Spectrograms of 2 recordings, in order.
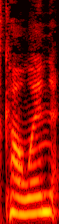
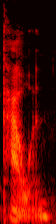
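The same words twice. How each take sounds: First: "Cohen" with a long O, KOH-in; correct pronunciation. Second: "Cowan" with an ow sound, KOW-un; mistaken pronunciation. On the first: Correcting the co-host's name slip, "Cohen" as KOH-in. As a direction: say "Cohen" like co plus hen, softened to KOH-in. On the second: Admitting the tempting misreading, "Cowan" as KOW-un. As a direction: say "Cowan" starting like cow. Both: Shown as a demonstration. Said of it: "I always wanna say it Cowan".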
